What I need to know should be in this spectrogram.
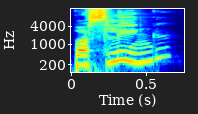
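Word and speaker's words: bustling: बसलिंग बी यू एस टी एल आई एन जी बसलिंग to decorate D ई सी ओ आर ए टी E decorate the room.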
